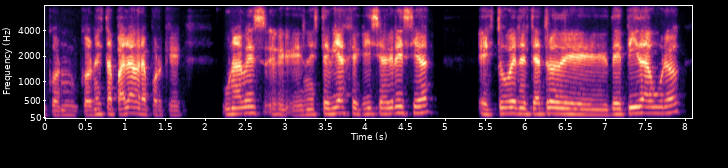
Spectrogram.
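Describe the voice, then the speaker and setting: A man's voice: fairly high pitch, fairly bright tone, muffled recording. A man with an Argentine Spanish accent giving a university lecture, explaining step by step and often checking in with a questioning "¿sí?". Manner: thinking aloud with fillers and restarts.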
